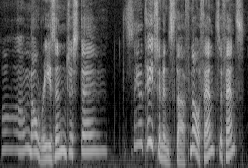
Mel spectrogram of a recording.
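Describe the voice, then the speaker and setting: An actor playing a nervous, meek, folksy sidekick who stammers politely in a comic old-time radio play. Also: male voice, extremely high pitch, very animated, a little slow, fairly bright tone, heavily acted. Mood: bashful, evasive. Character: nervous, bashful, honest-seeming male sidekick, meek and folksy.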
